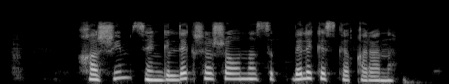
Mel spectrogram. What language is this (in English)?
Bashkir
